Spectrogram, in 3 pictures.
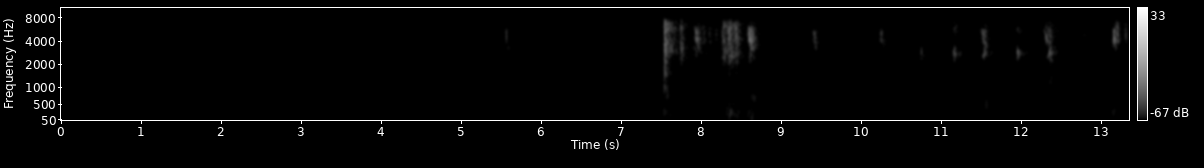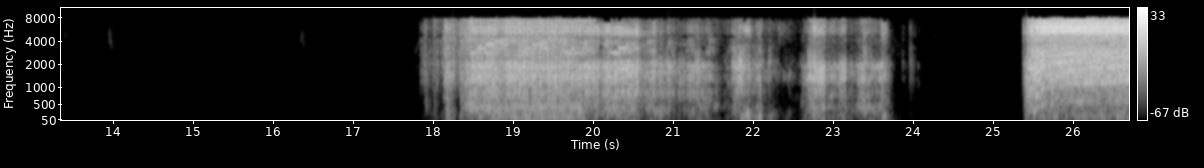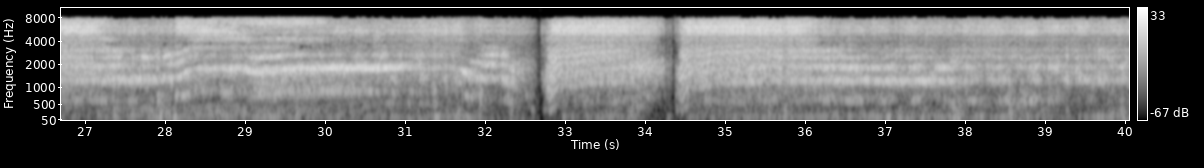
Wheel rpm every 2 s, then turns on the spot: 0, 0, 0, 0, 0, 0, 0, 0, 0, 20, 20, 10, 10, 140, 210, 230, 140, 110, 160, 160.
18-24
